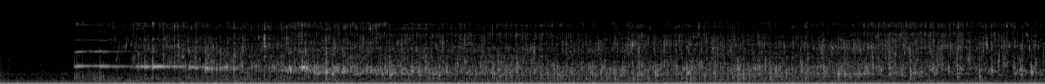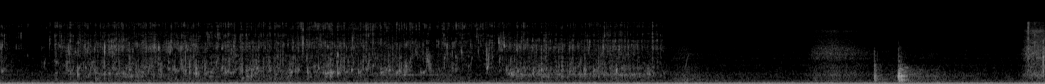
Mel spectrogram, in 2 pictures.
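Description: Water pours steadily into a baptismal font for about seventeen seconds, a continuous splashing trickle, before tapering off into a few drips and quiet room tone. No one speaks.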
